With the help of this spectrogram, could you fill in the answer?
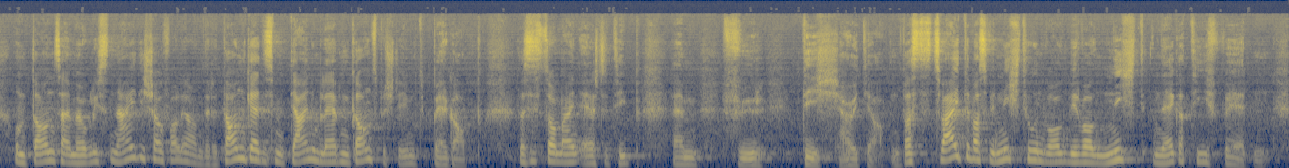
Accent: Bern, Switzerland; moved away as an adult; also born or lived in Emmental; now in Schaffhausen, Switzerland; eigentlich bin ich aus Bern oder Region Bern.

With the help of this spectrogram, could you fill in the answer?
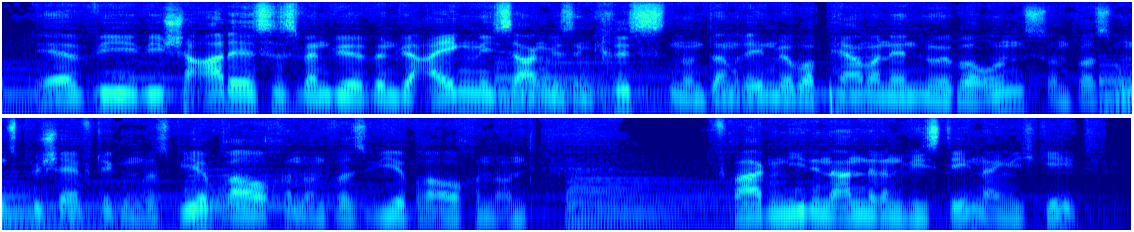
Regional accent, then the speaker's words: West Germany, Germany; moved away as an adult; now in Vienna, Austria; in Westdeutschland, wo ich aufgewachsen bin.

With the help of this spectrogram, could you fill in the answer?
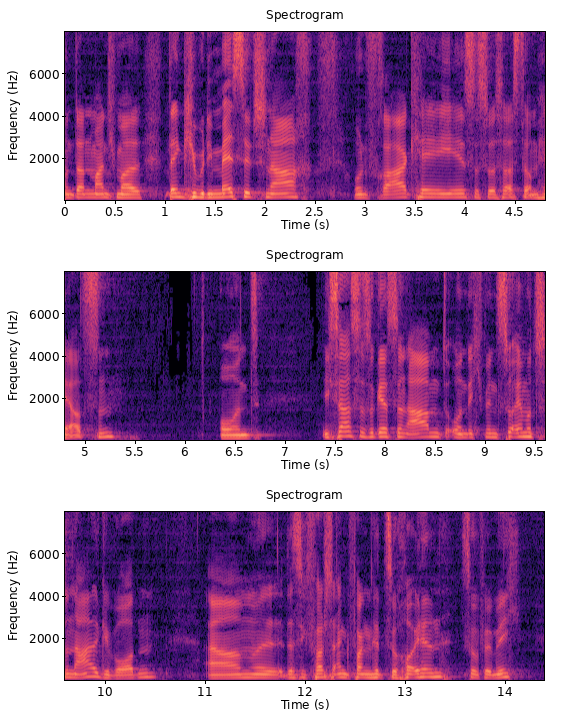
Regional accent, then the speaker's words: Swabia, Baden-Württemberg, Germany; Ich bin Schwabe, da bin ich aufgewachsen

